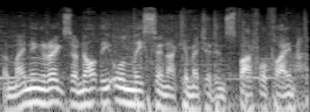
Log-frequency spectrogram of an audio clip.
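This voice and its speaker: A man's voice: medium pitch, fast, over music, lightly acted. A man with a Scottish accent playing a learned, talkative older advisor in a video game, wordy and wry with a note of remorse. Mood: remorseful, confessional. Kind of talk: cinematic video game acting. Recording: clear background ambient noise.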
